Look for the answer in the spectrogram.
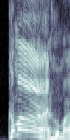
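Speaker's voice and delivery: worked-up shout, pitch leaping up; exasperated yell. Real, not acted. Ranting, repeats the appeal much louder.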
